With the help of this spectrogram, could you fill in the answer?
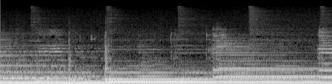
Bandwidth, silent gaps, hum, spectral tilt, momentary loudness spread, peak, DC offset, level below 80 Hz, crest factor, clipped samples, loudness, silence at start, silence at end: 5.6 kHz; none; none; -9 dB/octave; 2 LU; 0 dBFS; under 0.1%; -10 dBFS; 6 dB; under 0.1%; -9 LUFS; 0 s; 0 s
